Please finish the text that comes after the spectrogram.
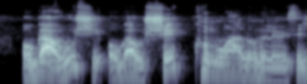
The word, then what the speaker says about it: gauche: A pronúncia dessa palavra aí é gauche, não é gauche, como meu aluno falou não, né?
